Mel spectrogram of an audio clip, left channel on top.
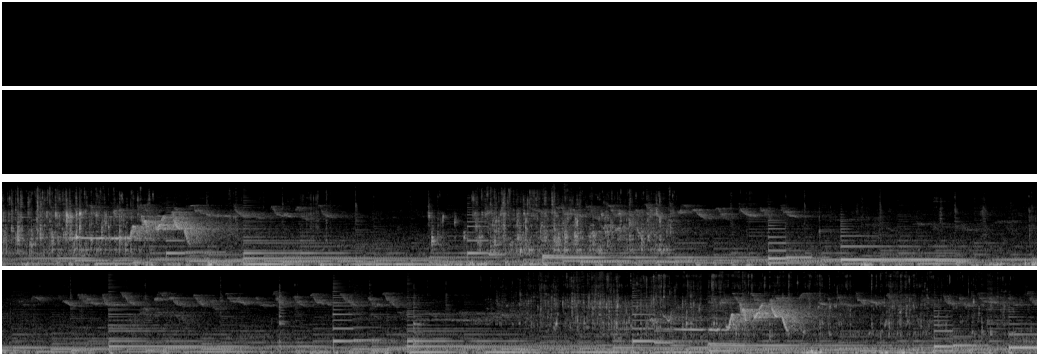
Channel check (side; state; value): left; silent; 55 dB below the other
